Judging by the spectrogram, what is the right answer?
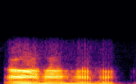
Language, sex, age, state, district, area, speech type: Bodo, male, 30-45, Assam, Udalguri, urban, conversation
